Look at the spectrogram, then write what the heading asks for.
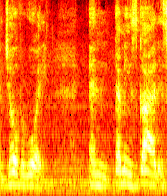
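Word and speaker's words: Jehovah Roi: And it's R O I that's Roy. Jehovah Roy.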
